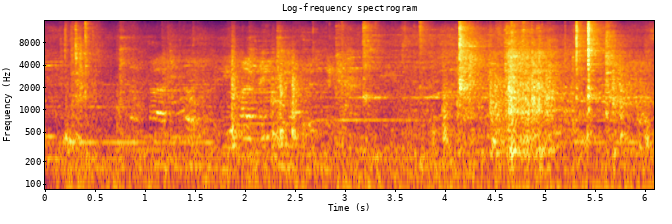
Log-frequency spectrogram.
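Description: Indistinct voices with sharp knocks and clatter from gym weight machines, growing louder and noisier about four seconds in.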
